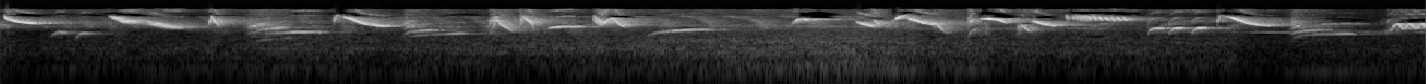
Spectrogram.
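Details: Black-throated canary in lively, nonstop 'gacor' singing, a clear-voiced song used as a tutor recording for training canaries: a dense, unbroken stream of high, sharp chirps, slurred whistles and quick trills, with notes tumbling over each other throughout.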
